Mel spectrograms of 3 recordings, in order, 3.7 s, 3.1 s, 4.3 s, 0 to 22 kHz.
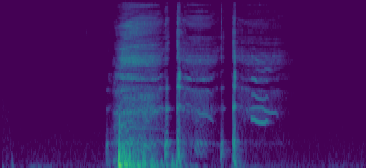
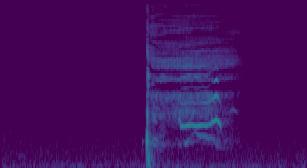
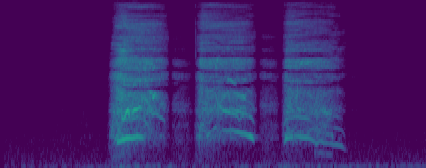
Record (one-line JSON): {"three_cough_length": "3.7 s", "three_cough_amplitude": 10029, "three_cough_signal_mean_std_ratio": 0.26, "cough_length": "3.1 s", "cough_amplitude": 743, "cough_signal_mean_std_ratio": 0.44, "exhalation_length": "4.3 s", "exhalation_amplitude": 2495, "exhalation_signal_mean_std_ratio": 0.5, "survey_phase": "beta (2021-08-13 to 2022-03-07)", "age": "45-64", "gender": "Female", "wearing_mask": "No", "symptom_cough_any": true, "symptom_new_continuous_cough": true, "symptom_runny_or_blocked_nose": true, "symptom_shortness_of_breath": true, "symptom_sore_throat": true, "symptom_abdominal_pain": true, "symptom_fatigue": true, "symptom_fever_high_temperature": true, "symptom_headache": true, "symptom_change_to_sense_of_smell_or_taste": true, "symptom_other": true, "symptom_onset": "2 days", "smoker_status": "Current smoker (e-cigarettes or vapes only)", "respiratory_condition_asthma": false, "respiratory_condition_other": false, "recruitment_source": "Test and Trace", "submission_delay": "2 days", "covid_test_result": "Positive", "covid_test_method": "RT-qPCR"}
